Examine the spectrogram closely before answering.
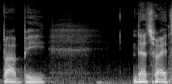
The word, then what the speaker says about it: Bhabi: It's not Poppy. I know what she's saying. It's Bobby, with its way of pronouncing something that's spelled BHABI, but it's pronounced Bobby.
